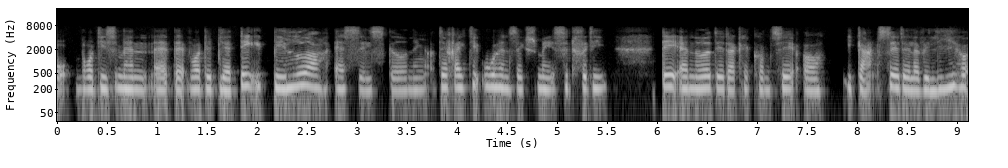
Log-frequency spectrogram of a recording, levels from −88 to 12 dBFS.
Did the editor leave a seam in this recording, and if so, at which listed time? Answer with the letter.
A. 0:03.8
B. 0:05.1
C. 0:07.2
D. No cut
D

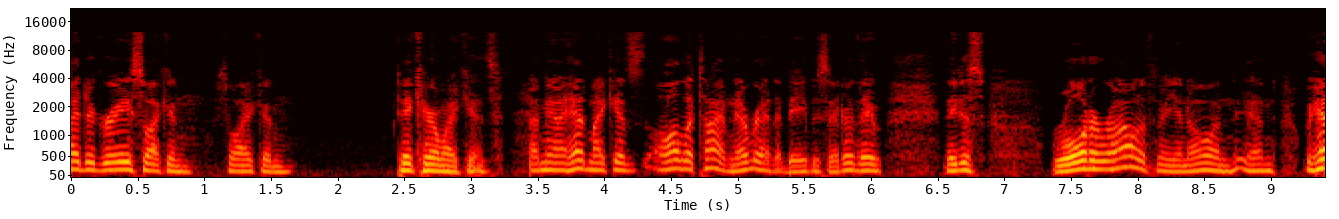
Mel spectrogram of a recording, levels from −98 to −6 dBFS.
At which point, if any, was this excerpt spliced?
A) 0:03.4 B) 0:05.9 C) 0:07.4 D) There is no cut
A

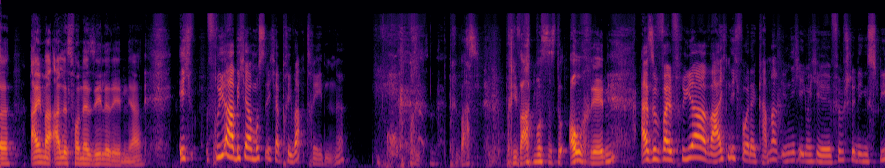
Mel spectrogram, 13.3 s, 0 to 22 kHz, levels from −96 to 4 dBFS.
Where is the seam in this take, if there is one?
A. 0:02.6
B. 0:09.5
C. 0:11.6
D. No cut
C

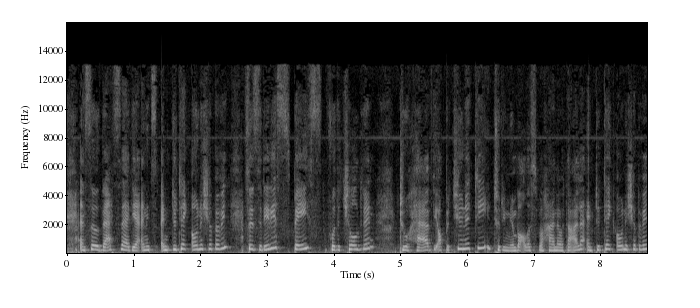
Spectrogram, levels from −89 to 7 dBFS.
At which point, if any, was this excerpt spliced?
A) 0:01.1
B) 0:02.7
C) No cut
B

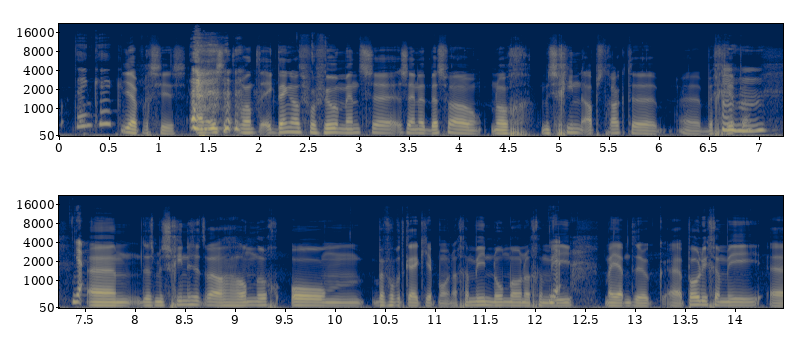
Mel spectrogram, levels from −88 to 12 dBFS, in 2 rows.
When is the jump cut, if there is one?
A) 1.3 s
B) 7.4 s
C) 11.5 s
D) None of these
D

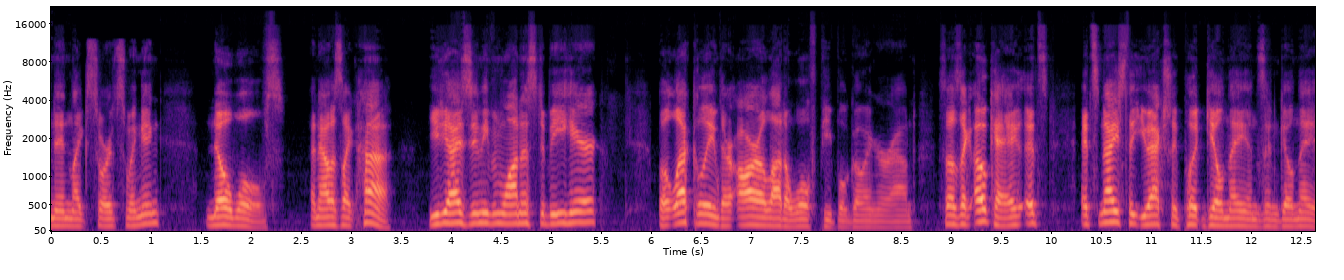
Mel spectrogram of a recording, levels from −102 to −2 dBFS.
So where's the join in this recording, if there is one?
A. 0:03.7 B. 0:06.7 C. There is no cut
B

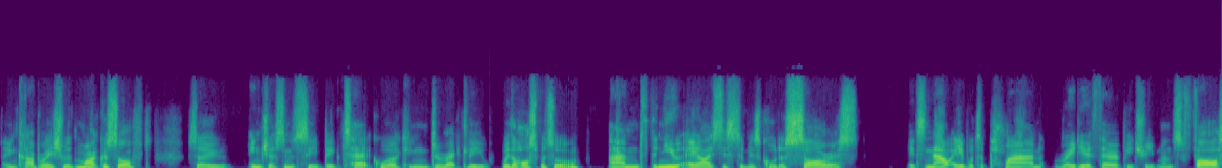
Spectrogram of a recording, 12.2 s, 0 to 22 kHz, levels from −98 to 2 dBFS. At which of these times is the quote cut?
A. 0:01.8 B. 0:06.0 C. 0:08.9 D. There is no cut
C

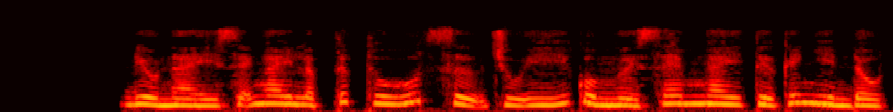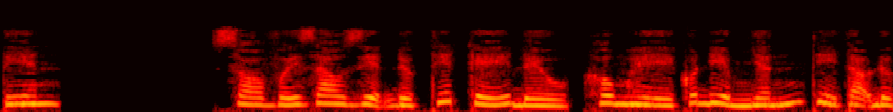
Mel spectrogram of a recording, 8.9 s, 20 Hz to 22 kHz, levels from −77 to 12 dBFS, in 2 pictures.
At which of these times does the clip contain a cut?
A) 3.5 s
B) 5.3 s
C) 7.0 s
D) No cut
C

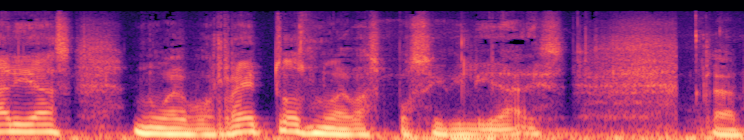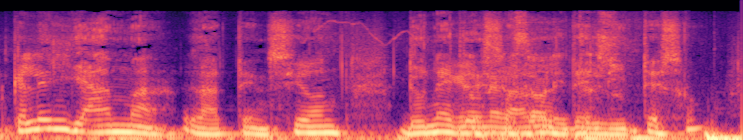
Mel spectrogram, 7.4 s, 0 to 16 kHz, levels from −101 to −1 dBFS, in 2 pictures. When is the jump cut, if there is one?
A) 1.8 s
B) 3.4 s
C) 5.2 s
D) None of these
B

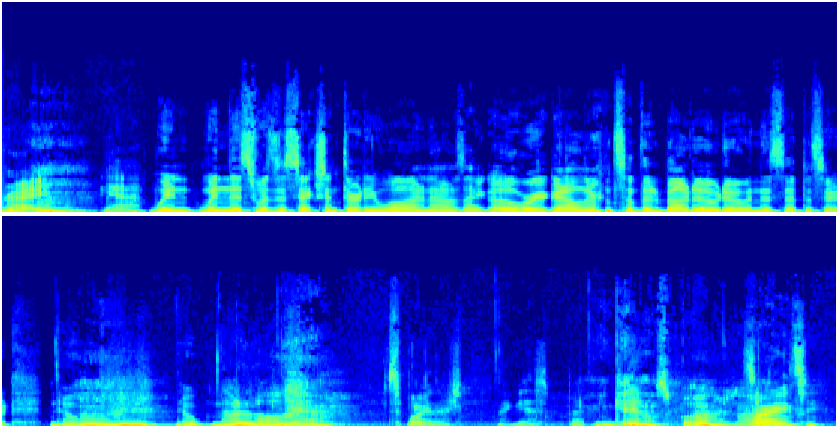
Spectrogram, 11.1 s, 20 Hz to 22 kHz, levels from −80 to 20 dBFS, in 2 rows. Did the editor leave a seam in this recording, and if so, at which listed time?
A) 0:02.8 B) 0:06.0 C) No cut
C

